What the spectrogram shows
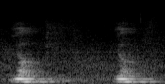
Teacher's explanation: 이라는 모음을 발음하려다가 어로 바꾸는 모음이 바로 여라는 모음입니다. 그러니까 이중 모음, 두 개를 발음하는 모음이라는 뜻입니다.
